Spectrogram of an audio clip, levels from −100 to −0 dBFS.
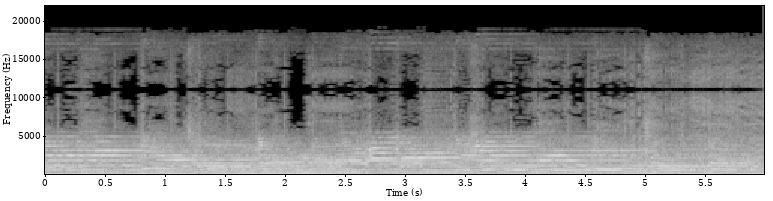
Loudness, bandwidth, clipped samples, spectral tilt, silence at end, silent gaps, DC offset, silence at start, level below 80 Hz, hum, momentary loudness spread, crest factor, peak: -14 LUFS; 19.5 kHz; under 0.1%; -4 dB/octave; 0 s; none; under 0.1%; 0 s; -32 dBFS; none; 2 LU; 12 dB; -4 dBFS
